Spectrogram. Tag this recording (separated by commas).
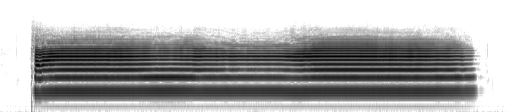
Music, Musical instrument, Brass instrument, Trumpet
